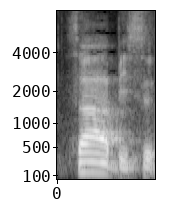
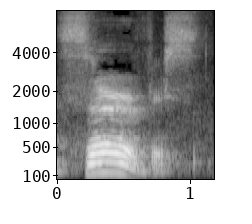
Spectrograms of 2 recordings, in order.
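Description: First: It is said with Japanese katakana sounds. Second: It is said with English sounds, ending in s. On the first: The speaker calls it wrong. "サービスじゃない" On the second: The speaker calls it right. "V で、ER はチューズのね"

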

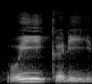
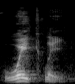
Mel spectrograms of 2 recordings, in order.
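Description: First: An extra u vowel follows the k sound. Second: The k sound links straight into the l. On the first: The speaker calls it wrong. "k とl の間にu が入ってませんので、weekly でありません" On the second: The speaker calls it right. "くとl がくっつきます"

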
